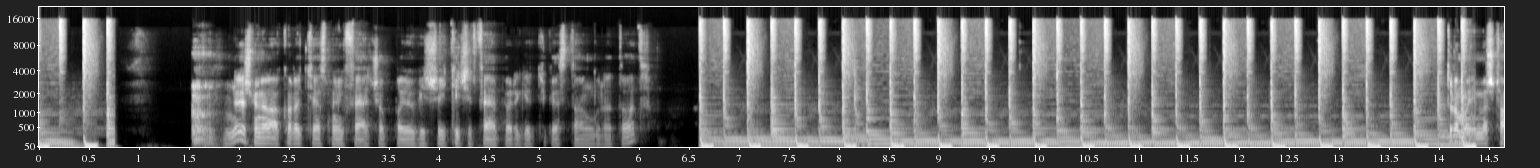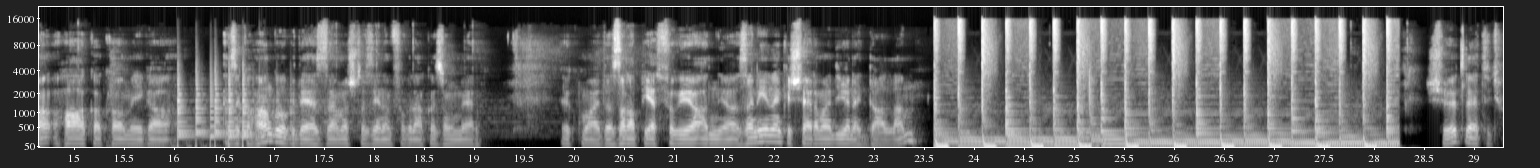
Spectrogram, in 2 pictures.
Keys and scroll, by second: 0.5 space, 1.9 ctrl+l, 6.4 space, 14.1 space, 15.7-17.1 typing, 23.4 space, 28.0 space.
